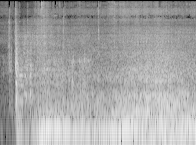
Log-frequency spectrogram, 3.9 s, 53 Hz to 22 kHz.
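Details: Early-80s bullnose Ford Bronco with a 351 V8, after rewiring: a brief crank, then it catches at once and settles into a deep, steady rumble with no stumbling; a clean, healthy start.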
